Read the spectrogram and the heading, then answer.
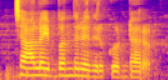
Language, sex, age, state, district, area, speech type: Telugu, female, 30-45, Telangana, Karimnagar, rural, spontaneous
